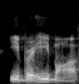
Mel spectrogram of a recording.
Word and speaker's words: Ibragimov: punches that's thrown his way how do you pronounce his last name? I'm so bad at it. Ibrahimov.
